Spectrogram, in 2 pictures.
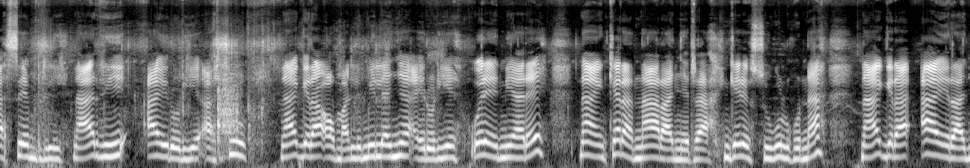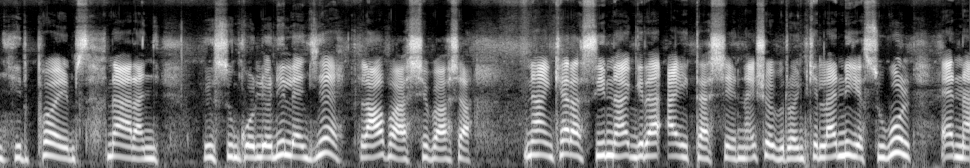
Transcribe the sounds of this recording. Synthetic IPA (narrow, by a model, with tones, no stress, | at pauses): a˨se˦mbli˨na˨˦ɾi˦a˦i˨ɾo˨ɾje˨ʔa˨ʃu˦na˨˦ɡɪ˨ɾa˦ɔ˨ma˨li˨mi˦lɛ˦ɲɛ˦a˨i˨ɾo˨ɾje˦we˦ɾe˨ni˦a˨ɾe˦na˦˨ŋkɛ˦ɾa˨na˦˨ɾa˨ɲe˨ɾa˨ŋɡe˦ɾe˨su˨ɣu˦lku˨na˦na˨˦ɡɪ˨ɾa˦a˦ɪ˨ɾa˨ɲhi˨dpʰɔ˦i˨msna˦˨ɾa˨ɲ | i˨su˨ŋɡo˨ljo˨ni˦lɛ˨ɲɛ˦la˨ɔ˦βa˨ʃɪ˦βa˨ʃa˨ | na˦˨ŋkɛ˦ɾa˨si˦na˨˦ɡɪ˦ɾa˦ʔa˦i˨ta˨ʃe˨na˨i˦ʃo˦βi˨ɾo˨ɲki˦la˦ni˦ɣe˨su˨ɣu˦lɛ˦na˨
